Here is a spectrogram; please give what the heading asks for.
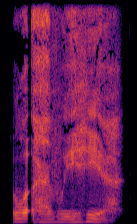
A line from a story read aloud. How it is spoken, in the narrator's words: Borvin drawled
